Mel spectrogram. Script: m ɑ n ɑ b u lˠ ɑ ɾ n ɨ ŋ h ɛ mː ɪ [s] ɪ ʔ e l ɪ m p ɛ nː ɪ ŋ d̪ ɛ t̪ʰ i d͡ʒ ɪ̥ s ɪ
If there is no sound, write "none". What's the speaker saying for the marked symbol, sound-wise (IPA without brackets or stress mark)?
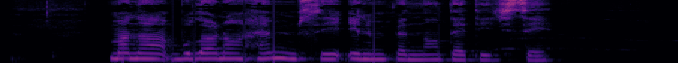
s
